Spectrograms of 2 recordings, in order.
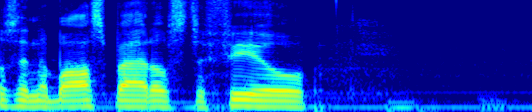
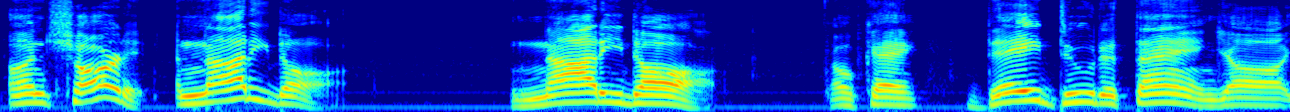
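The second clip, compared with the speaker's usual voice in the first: loud, raised, drawn-out praise; emphatic hype; 3 semitones higher, 9 dB louder, slower than usual. Real, not acted. Gamer hyping Naughty Dog to viewers, emphatic. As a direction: proclaim it slowly and loudly.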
